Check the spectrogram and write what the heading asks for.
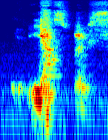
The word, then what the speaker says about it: Jaspers: Jan, is it Jaspers or Jaspers? Jaspers. Jaspers. That's the pronunciation, yeah.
